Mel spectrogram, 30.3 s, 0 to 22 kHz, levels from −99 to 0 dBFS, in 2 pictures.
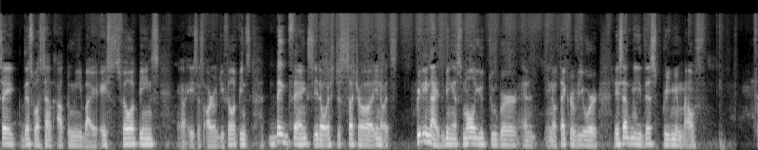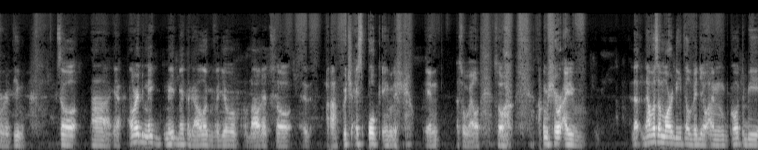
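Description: Brief smears at 5.71 to 5.76 s and 21.72 to 21.77 s are short concealed packet loss: missing packets were patched by stretching the preceding sound. From 25.95 to 26.04 s, the sound is held and fades before resuming with 60 ms skipped, a burst of packet loss concealed by extrapolation.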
